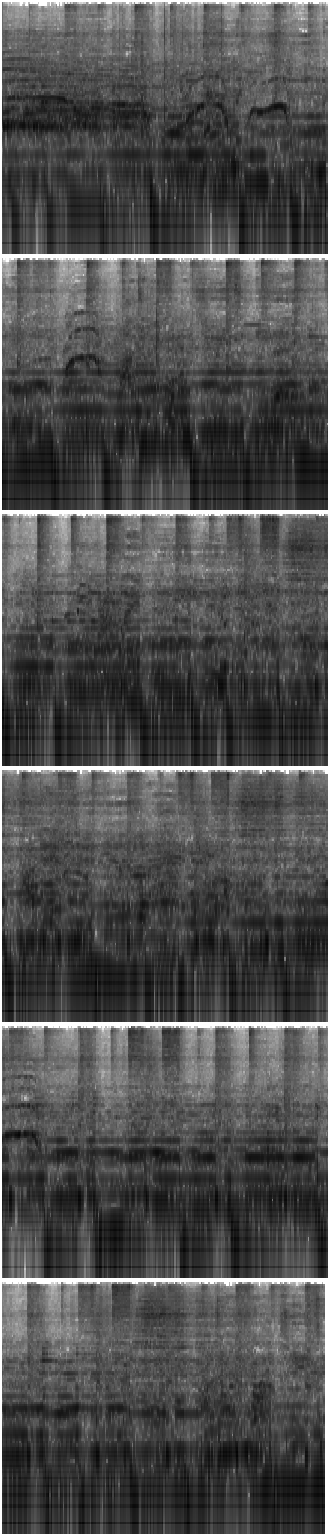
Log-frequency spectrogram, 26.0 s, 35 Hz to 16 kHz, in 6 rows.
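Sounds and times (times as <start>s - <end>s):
person singing: 2.2s - 18.6s, 23.9s - 26.0s.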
